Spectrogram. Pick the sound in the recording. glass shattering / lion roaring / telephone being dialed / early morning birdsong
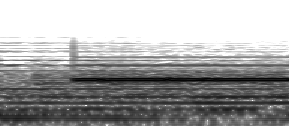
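telephone being dialed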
